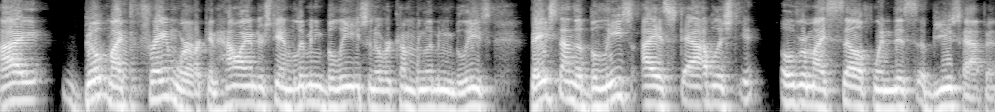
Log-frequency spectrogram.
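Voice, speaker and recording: Against a quiet background, a man with a plain, everyday voice speaks at a fairly quick pace, fairly high in pitch with ordinary pitch variation. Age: 60s. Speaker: executive coach and author. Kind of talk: podcast interview.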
